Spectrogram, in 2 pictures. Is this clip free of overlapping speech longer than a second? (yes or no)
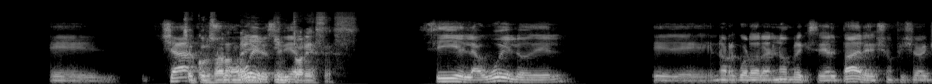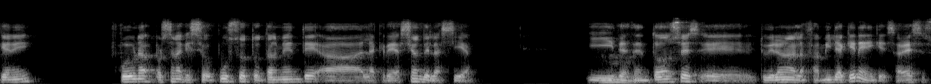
no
